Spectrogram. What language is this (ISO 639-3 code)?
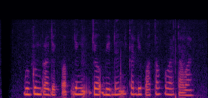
sun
